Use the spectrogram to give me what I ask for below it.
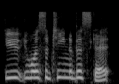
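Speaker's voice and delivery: light British accent, fast; a cheery British hostess offering tea. Shown as a demonstration. Guest demos a light British accent. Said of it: "I could go British".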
